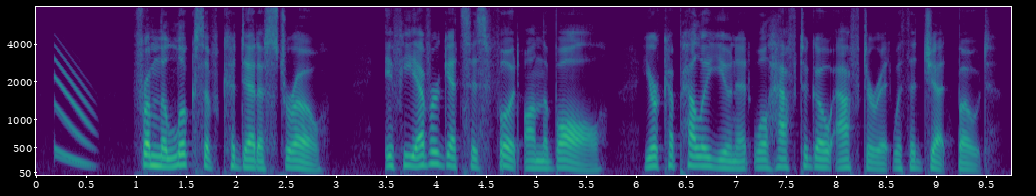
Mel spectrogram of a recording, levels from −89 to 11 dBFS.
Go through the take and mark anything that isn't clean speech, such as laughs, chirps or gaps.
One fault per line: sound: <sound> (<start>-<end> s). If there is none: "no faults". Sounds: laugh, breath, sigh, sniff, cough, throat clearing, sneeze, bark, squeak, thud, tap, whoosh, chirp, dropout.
sound: chirp (0.2-0.6 s)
